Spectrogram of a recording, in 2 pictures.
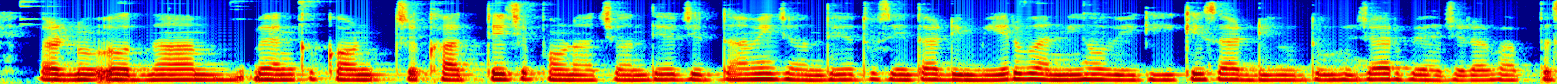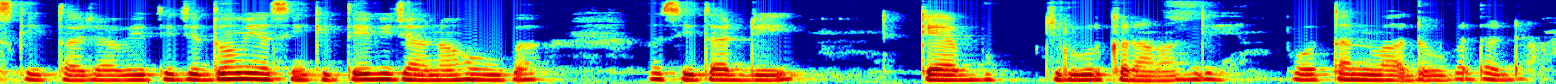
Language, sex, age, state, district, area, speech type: Punjabi, female, 30-45, Punjab, Tarn Taran, rural, spontaneous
